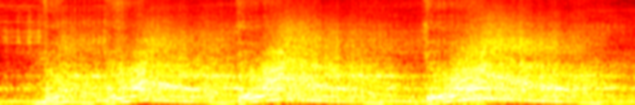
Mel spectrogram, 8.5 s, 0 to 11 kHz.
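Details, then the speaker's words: 1975 Triumph TR6 PI with Lucas mechanical fuel injection and individual throttle bodies open, freshly tuned: three clean throttle blips with smooth rise and fall, then an even idle. Normal revving and idle. "I'm just going to start it up and see how it sounds with these open."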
